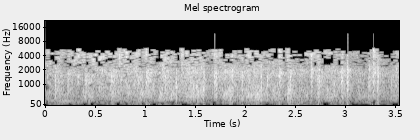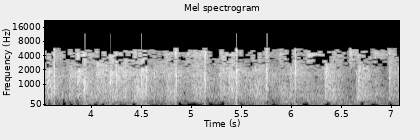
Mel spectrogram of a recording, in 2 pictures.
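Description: A round of applause from a group, dense overlapping claps that stay steady and fairly loud for about seven seconds, with no voices over it.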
